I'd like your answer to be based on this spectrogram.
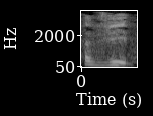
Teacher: فإنه يبدل الهمزة حرف مد من جنس حركة ما قبله وقبله كسرة، فيبدلها ياء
